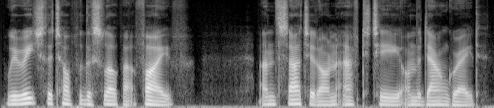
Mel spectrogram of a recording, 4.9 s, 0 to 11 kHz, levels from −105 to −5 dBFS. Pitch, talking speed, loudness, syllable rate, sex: 115 Hz, 220 wpm, -20 LUFS, 5.7 syllables/s, male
